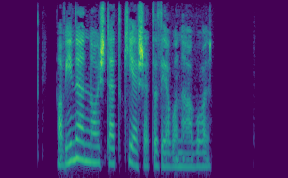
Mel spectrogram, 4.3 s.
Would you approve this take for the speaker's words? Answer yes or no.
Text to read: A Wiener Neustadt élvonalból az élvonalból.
no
